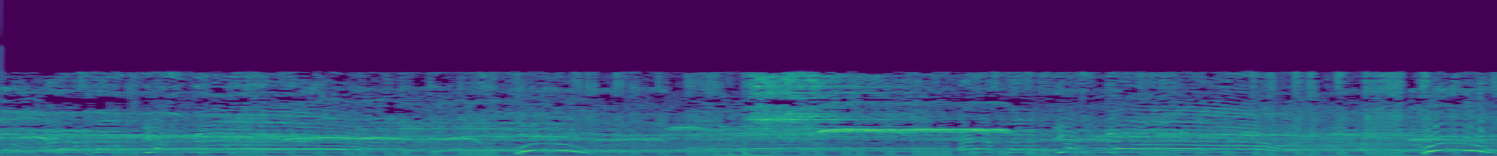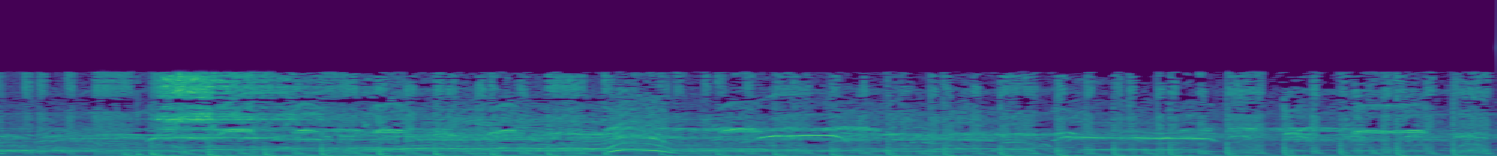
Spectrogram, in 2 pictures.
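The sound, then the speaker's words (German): A large concert crowd screams and cheers continuously, dense and loud, with rising whoops and yells piling over a steady roar for the whole stretch. “Die lassen dann richtig die Urschreie los und jubeln und es überflutet einen in dem Moment auch wirklich Gänsehaut.”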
